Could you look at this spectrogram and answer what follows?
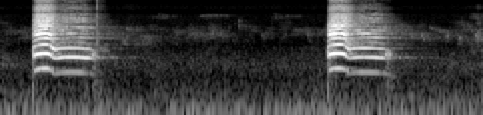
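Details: A lone Indian peafowl peahen (Pavo cristatus), separated from her group in the morning, gives two loud, nasal, brassy honks, each just over half a second and about three seconds apart, over quiet background rumble.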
